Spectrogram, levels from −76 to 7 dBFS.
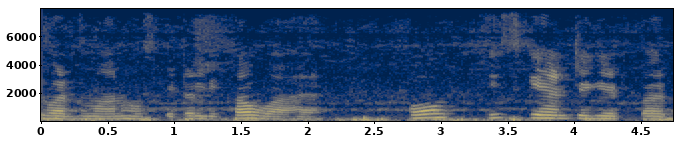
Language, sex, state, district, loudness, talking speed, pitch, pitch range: Hindi, female, Haryana, Charkhi Dadri, -18 LUFS, 125 wpm, 185 Hz, 165-210 Hz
